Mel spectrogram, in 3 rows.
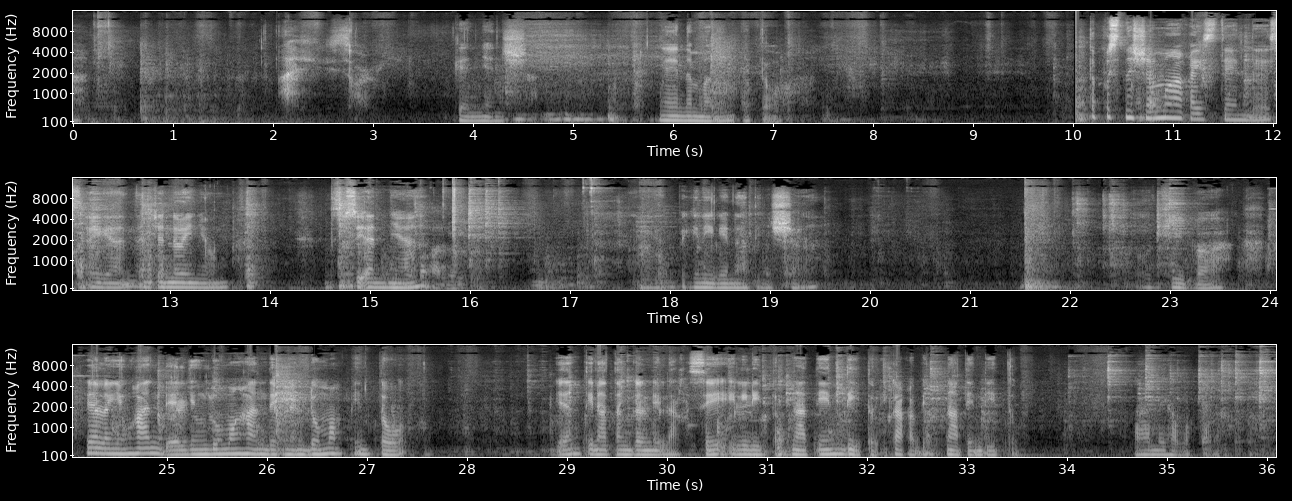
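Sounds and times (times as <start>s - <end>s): low rumbling handling noise: 0.0s - 23.3s.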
